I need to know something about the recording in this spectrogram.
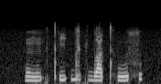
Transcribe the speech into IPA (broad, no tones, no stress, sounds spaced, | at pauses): ũ ɡ õ k tʼ i ʔ d u k dˤ i tʰ u s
